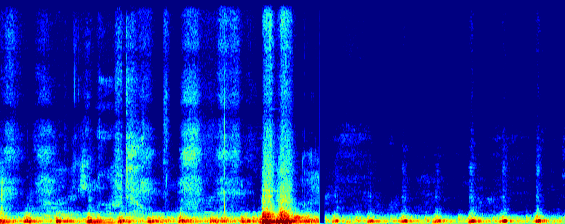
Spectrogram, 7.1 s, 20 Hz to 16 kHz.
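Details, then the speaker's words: Second or third trimester prenatal appointment: fast, regular whooshing fetal heartbeat on Doppler, about 140–150 beats a minute, with a brief louder rumble of fetal movement; fetal heartbeat. "He did all his movements, heard his heart. I love that sound. That's my favorite thing."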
